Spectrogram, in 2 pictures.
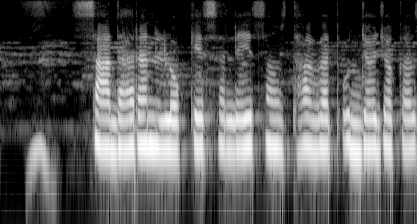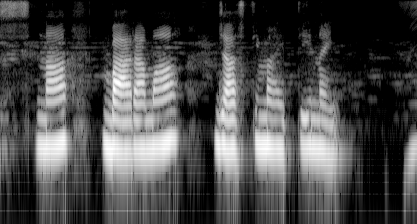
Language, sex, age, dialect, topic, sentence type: Marathi, female, 56-60, Northern Konkan, banking, statement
